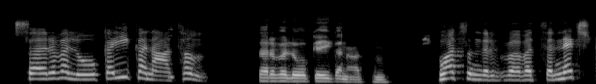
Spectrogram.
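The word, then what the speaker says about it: सर्वलोकैकनाथम्: उसको हम शांताकारम भुजग शयनम पद्मनाभम सुरेशम विश्वाधारम गगन सदृशम मेघवर्णम शुभांगम लक्ष्मीकांतम कमल नयनम योगिभिर्ध्यानगम्यं वंदे विष्णुम भवभयहरं सर्वलोकैकनाथनम सर्वलोकैकनाथम।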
